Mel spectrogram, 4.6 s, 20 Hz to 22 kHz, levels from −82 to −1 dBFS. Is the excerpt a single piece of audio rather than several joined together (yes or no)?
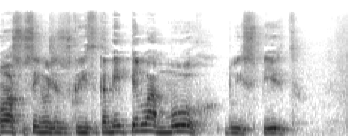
yes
